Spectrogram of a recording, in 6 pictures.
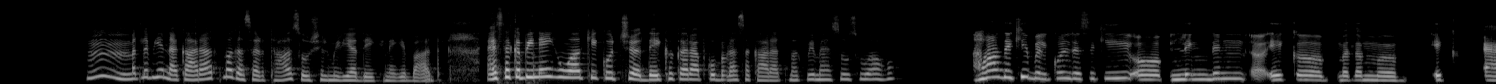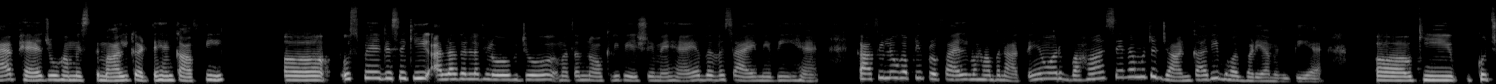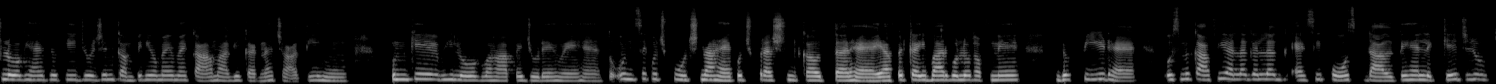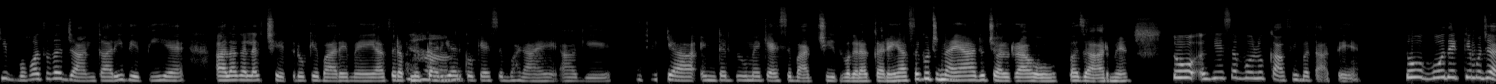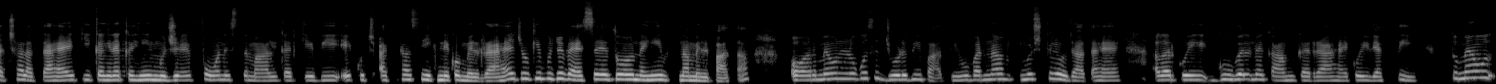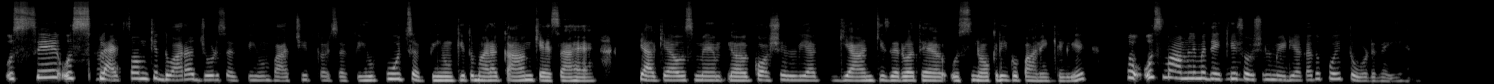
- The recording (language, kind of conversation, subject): Hindi, podcast, सोशल मीडिया देखने से आपका मूड कैसे बदलता है?
- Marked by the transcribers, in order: "मतलब" said as "मतलम"; in English: "प्रोफ़ाइल"; other background noise; in English: "करियर"; in English: "इंटरव्यू"; in English: "प्लेटफ़ॉर्म"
